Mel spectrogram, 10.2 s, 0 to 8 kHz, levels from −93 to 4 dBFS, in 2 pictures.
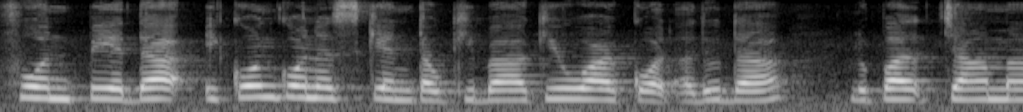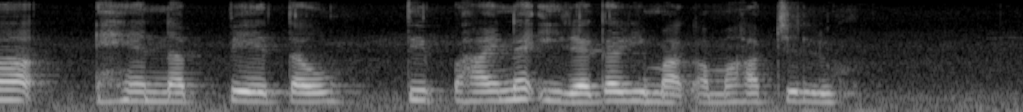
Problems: background sounds at intervals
